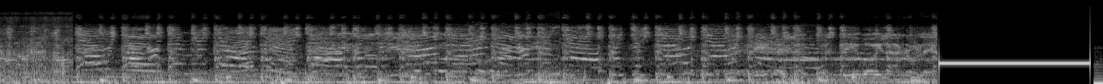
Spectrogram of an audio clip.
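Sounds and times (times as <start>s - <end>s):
song with singing: 0.0s - 9.4s
high-pitched censor beep: 9.4s - 11.0s.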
